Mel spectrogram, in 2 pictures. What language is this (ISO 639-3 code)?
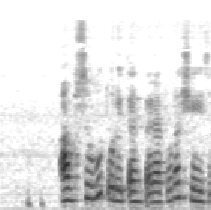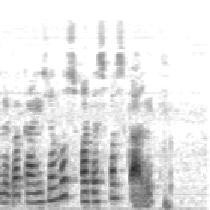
kat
